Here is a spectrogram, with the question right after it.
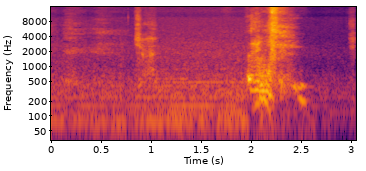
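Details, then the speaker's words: Male sneezing from pollen pulled indoors by fans after the AC broke; a faint catch of breath, then one loud explosive sneeze. Nose-blowing doesn't help, sneezes get stuck, eyes watering; repeated allergic sneezing. "i keep blowing my nose but nothing it doesn't help i just keep sneezing nope okay we're okay i keep i'm getting sneezes that gets stuck"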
